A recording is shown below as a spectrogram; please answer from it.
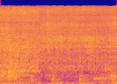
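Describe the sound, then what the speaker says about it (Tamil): Vegetables including green plantain sautéing in a clay pot for dried-fish curry, a steady close sizzle and fry with faint stirring and no talk. "காயெல்லாம் சேர்த்து நல்லா வதக்கி விட்டாச்சு."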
